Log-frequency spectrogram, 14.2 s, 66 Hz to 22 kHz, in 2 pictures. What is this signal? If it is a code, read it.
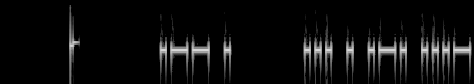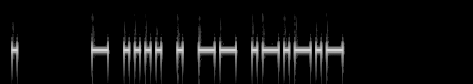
Morse code, heard as a keyed tone, about 15 wpm, 700 Hz. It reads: WE SERVE THEM.
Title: 2x Word-Spacing - Sentences from Top 400 Words - 15wpm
